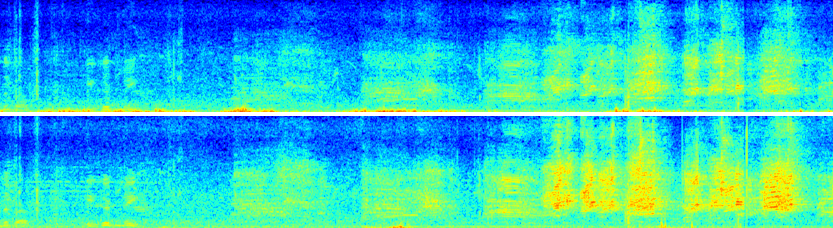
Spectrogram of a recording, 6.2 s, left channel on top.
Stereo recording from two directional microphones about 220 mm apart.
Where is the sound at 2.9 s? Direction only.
45° left (ahead or behind).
